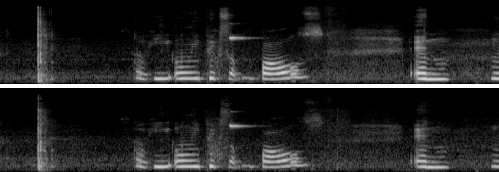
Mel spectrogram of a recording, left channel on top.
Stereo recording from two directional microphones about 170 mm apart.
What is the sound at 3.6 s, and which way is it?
Wheeze, 25° left (ahead or behind).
